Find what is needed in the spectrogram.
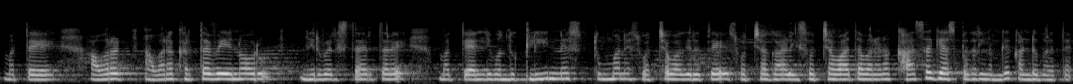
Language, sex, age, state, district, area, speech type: Kannada, female, 18-30, Karnataka, Mysore, rural, spontaneous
